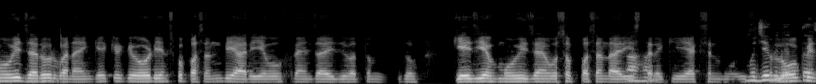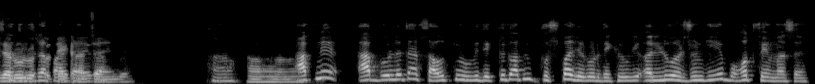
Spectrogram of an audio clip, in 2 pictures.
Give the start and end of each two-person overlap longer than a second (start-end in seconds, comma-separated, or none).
7.5-9.2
